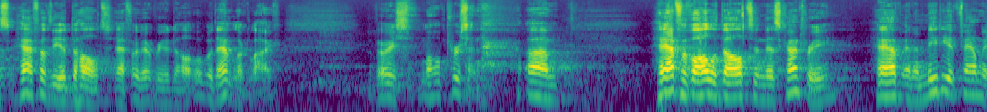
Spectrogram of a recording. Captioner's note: chuckling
